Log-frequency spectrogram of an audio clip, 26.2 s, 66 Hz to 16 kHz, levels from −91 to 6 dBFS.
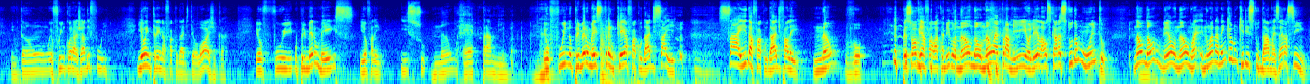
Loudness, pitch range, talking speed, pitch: -20 LUFS, 155-235 Hz, 175 wpm, 190 Hz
